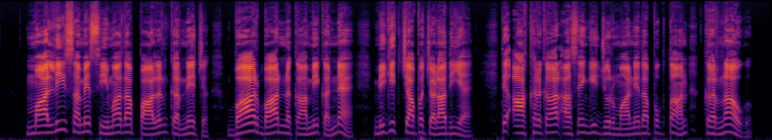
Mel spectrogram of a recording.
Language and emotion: Dogri, angry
